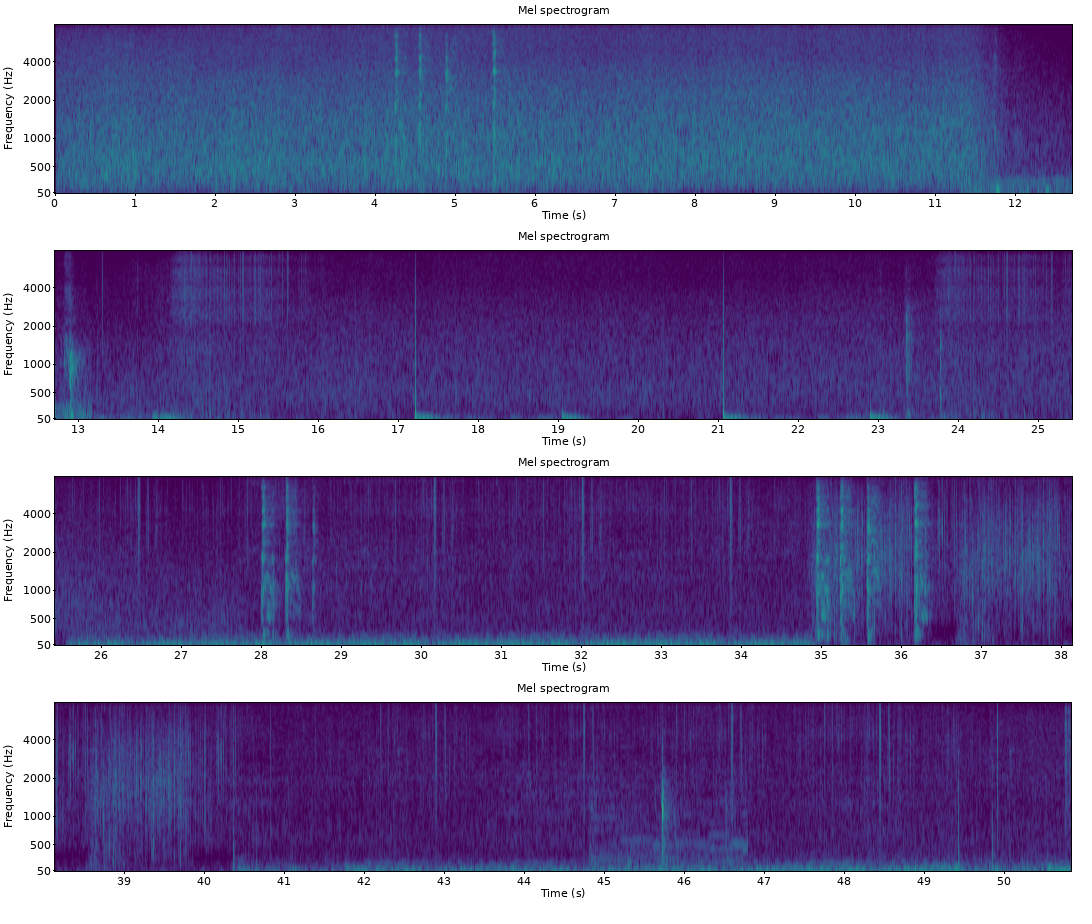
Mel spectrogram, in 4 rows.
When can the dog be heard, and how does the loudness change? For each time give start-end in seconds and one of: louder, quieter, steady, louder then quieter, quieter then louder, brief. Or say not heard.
not heard.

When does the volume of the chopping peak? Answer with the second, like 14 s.
46 s.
